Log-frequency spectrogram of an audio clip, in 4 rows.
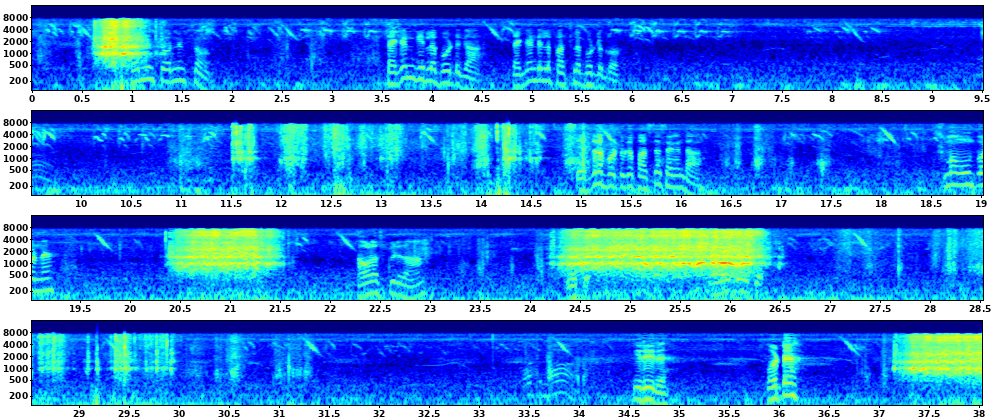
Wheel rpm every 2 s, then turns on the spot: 10, 0, 0, 0, 0, 0, 0, 0, 0, 0, 40, 0, 80, 20, 0, 0, 0, 0, 30.
none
